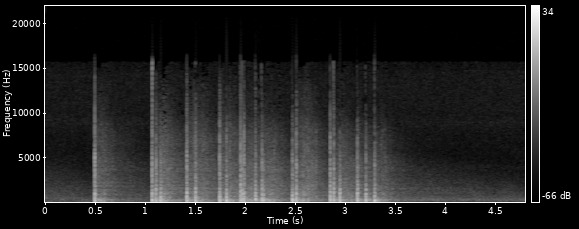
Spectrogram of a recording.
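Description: Aerial firework shells bursting: one bang about half a second in, then a quick volley of about a dozen bangs over the next two and a half seconds, with a long echo fading after them.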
